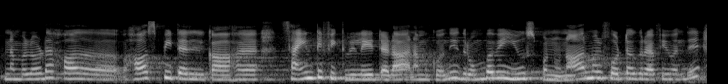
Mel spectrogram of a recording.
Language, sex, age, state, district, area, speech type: Tamil, female, 18-30, Tamil Nadu, Tiruchirappalli, rural, spontaneous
